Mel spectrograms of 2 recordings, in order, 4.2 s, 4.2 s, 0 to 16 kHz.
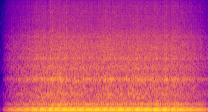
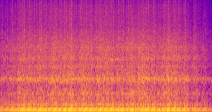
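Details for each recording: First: Same motorcycle idling after its non-original carbs were cleaned and pilot screws tuned with a wideband O2 sensor: smooth, even four-cylinder idle, steady low hum, no stumbles or hunting; carbs clean and balanced. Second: Motorcycle with non-original carbs, cleaned and pilot screws removed, before tuning with a wideband O2 sensor: deep idle with a loping, uneven pulse about four per second; pilot screws out of tune, one cylinder lean.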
